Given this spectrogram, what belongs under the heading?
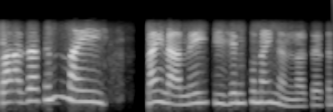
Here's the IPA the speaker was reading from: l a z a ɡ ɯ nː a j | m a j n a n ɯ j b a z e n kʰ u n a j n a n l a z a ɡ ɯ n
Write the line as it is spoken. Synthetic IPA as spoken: l a z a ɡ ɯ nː a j | n a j n a n ɯ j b i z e n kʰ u n a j n a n l a z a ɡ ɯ n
